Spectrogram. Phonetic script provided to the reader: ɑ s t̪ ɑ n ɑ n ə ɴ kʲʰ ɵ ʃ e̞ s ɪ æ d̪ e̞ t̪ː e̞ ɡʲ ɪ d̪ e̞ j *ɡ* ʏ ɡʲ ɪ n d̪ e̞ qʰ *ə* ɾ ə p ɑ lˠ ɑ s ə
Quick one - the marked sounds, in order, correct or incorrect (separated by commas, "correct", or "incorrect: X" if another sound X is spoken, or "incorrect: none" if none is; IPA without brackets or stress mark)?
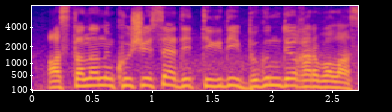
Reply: incorrect: b, incorrect: ɑ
